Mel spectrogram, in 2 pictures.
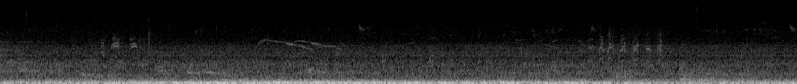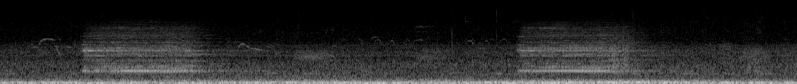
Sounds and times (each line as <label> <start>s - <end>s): distant traffic 7.1s - 15.9s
